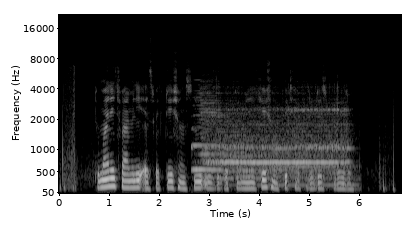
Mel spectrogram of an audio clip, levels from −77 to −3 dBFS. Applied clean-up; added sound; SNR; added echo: none; Squeak; 2 dB; none.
